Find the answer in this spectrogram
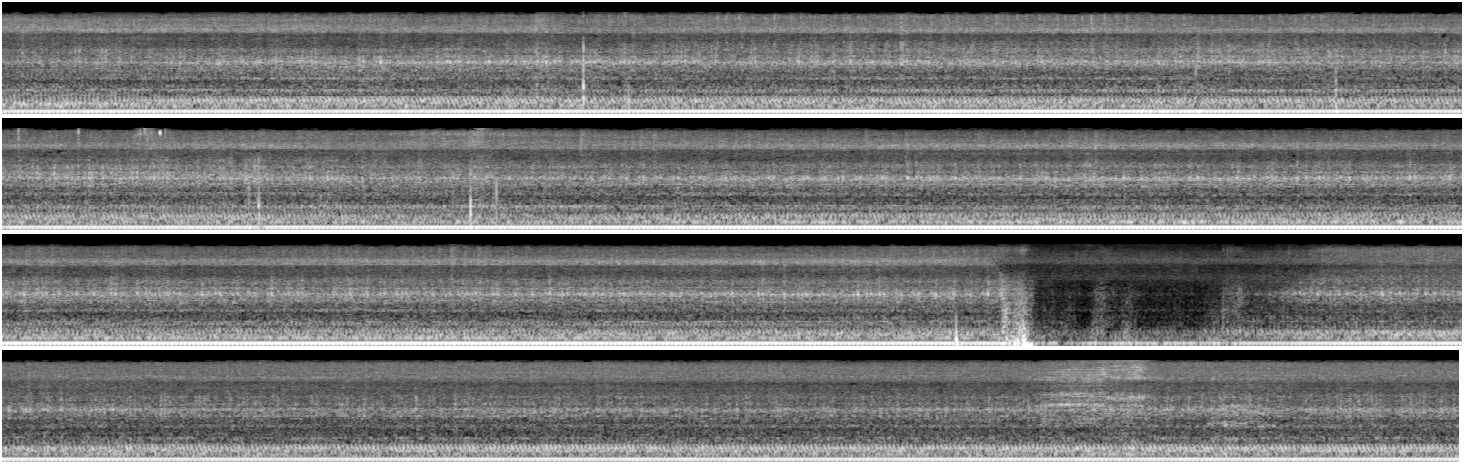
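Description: A steady low hum with a ladder of evenly spaced tones above it. It breaks off for about a second some twenty seconds in, then resumes unchanged.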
